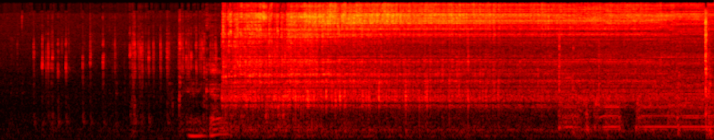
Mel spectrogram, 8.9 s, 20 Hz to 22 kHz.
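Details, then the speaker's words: Philips EP4346/70 bean-to-cup coffee machine heating up at startup: a sudden steady hiss with gurgling and faint ticking; owner suspects it is linked to the weak coffee, still unfixed after warranty repair; cause unconfirmed. "hopefully you'll hear it as it heats up you'll hear like a a bubbling and a hissing like I say we haven't got a problem with the noise itself I just think the noise is related to the issue"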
